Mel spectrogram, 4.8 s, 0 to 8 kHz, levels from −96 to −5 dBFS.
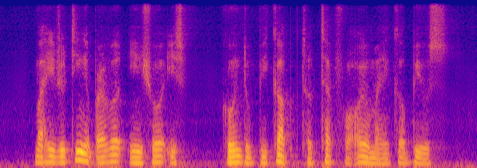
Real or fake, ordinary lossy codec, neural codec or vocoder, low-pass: fake; none; codec, 24 kHz, 0.5 kbps, DualCodec; 7.2 kHz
